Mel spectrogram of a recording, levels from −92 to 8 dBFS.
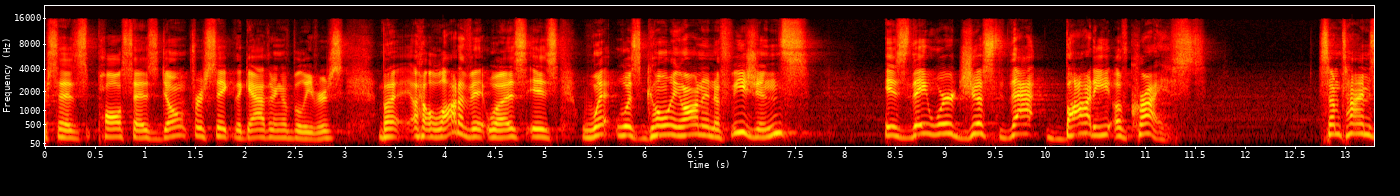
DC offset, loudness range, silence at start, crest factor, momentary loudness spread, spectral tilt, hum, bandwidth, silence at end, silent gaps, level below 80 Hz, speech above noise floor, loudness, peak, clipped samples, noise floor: under 0.1%; 2 LU; 0 s; 20 dB; 7 LU; -1 dB/octave; none; 16 kHz; 0 s; none; -82 dBFS; 38 dB; -21 LUFS; -2 dBFS; under 0.1%; -60 dBFS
